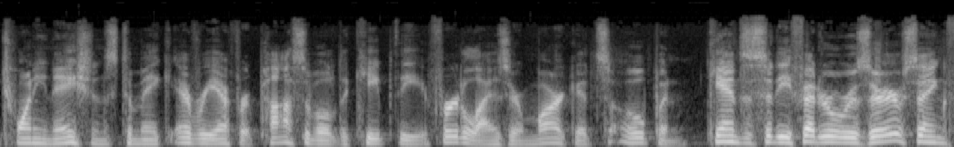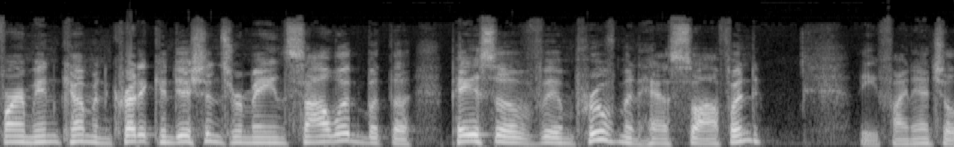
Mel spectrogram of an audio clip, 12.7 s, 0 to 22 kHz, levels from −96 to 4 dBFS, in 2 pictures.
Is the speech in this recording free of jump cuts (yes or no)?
no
